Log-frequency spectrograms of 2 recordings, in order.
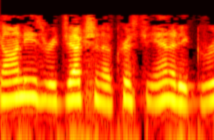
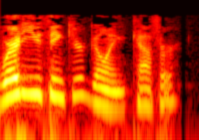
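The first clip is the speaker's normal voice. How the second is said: mock belligerent tone, faster. Telling how a church elder barred a man at the church door, retelling a belligerent challenge. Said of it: "in a belligerent tone of voice".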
